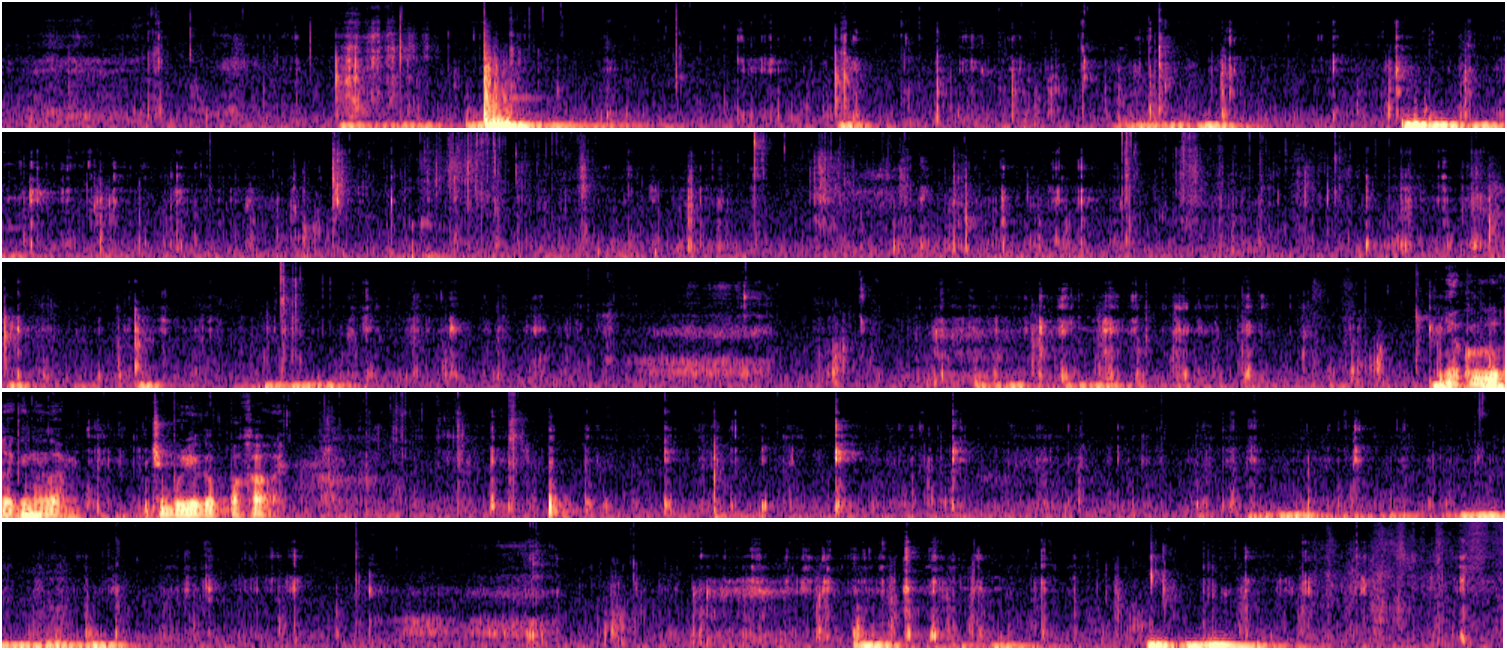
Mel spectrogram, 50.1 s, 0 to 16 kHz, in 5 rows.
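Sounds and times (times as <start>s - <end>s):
chewing crispy pastry: 0.0s - 3.1s, 4.0s - 50.0s
dull low thumps: 3.1s - 4.0s, 9.3s - 10.1s, 38.4s - 41.0s, 47.7s - 48.6s.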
